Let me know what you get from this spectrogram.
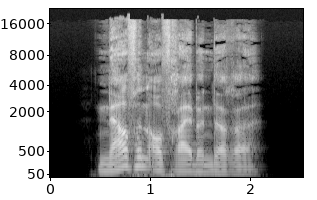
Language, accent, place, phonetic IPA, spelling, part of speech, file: German, Germany, Berlin, [ˈnɛʁfn̩ˌʔaʊ̯fʁaɪ̯bn̩dəʁə], nervenaufreibendere, adjective, De-nervenaufreibendere.ogg
- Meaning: inflection of nervenaufreibend: 1. strong/mixed nominative/accusative feminine singular comparative degree 2. strong nominative/accusative plural comparative degree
